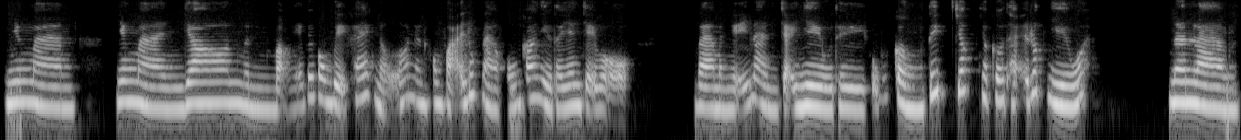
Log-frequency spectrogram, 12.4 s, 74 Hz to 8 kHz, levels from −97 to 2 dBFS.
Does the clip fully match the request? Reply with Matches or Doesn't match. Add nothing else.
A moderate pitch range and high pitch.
Matches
